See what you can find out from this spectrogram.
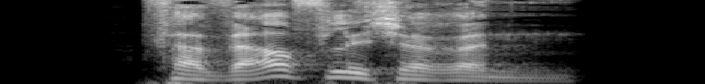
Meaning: inflection of verwerflich: 1. strong genitive masculine/neuter singular comparative degree 2. weak/mixed genitive/dative all-gender singular comparative degree
- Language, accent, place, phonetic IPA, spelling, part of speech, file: German, Germany, Berlin, [fɛɐ̯ˈvɛʁflɪçəʁən], verwerflicheren, adjective, De-verwerflicheren.ogg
